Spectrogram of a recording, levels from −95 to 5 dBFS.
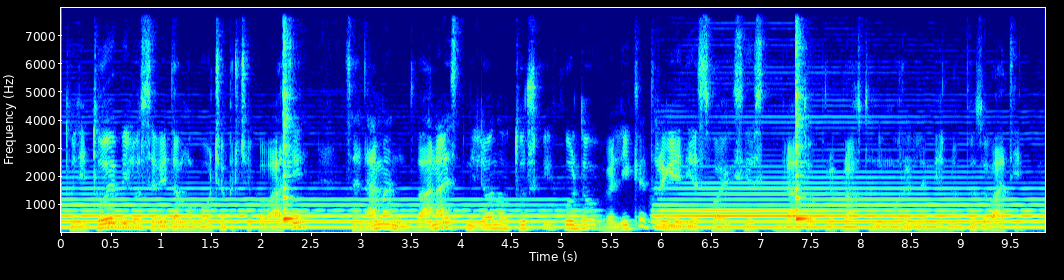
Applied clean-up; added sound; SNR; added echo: none; Wind instrument, woodwind instrument + Cowbell; -4 dB; none.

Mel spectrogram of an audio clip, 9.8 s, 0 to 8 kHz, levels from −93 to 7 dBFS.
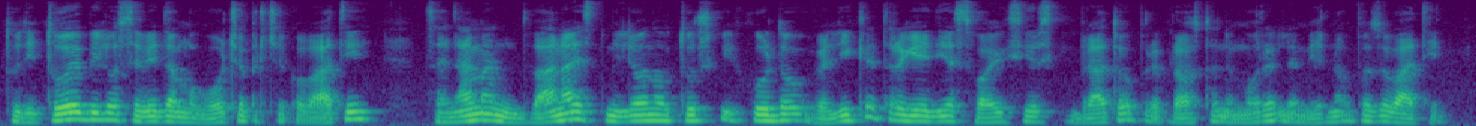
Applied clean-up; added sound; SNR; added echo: none; none; none; none.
